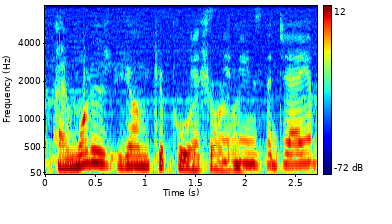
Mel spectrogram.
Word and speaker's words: Yom Kippur: Year and that was last week today is Yom Kippur right is that the way pronunciation yes right and what is Yom Kippur it means the Day of Atonement when we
